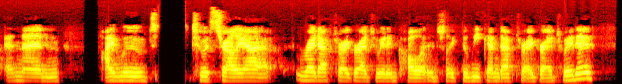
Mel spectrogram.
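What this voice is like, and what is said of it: American accent. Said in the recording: “I've been here for about 15 years, but I haven't been able to shake my accent.”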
